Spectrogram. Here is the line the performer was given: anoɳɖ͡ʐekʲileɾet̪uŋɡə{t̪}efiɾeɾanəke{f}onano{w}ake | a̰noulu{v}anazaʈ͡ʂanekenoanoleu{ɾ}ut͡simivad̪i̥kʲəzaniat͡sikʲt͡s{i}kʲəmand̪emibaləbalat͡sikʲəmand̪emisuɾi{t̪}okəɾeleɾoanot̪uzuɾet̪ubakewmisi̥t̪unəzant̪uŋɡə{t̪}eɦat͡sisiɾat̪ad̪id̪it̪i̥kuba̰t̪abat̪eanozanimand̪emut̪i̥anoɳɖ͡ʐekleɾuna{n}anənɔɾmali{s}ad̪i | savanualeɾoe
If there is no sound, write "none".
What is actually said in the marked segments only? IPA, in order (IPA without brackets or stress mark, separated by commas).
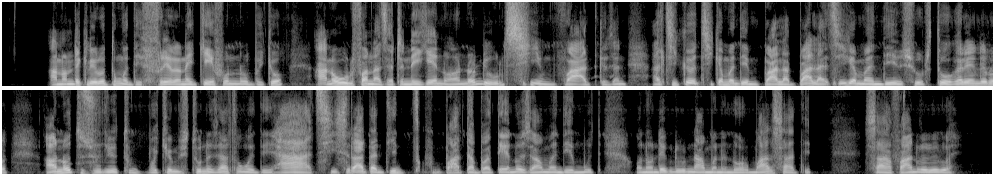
d̪, f, b, f, l, i, t̪, d̪, m, s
